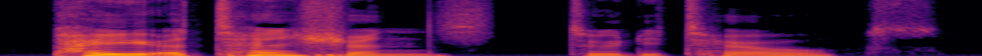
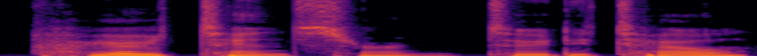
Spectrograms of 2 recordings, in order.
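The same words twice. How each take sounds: First: Said in the usual way. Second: Slow, every sound of "Pay attention to details" clear; careful slow reading. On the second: Shown as a demonstration. Teacher modelling careful slow reading for a student. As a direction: read it slowly and precisely. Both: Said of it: "Đọc phải đàng hoàng hết sức".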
